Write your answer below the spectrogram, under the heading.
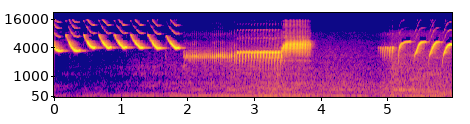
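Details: Canary singing to encourage a silent canary to resume song: a run of rapid downslurred whistles, a low steady rattle, a brief higher trill, a pause, then a series of rising chirps.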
